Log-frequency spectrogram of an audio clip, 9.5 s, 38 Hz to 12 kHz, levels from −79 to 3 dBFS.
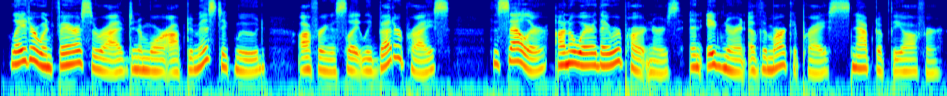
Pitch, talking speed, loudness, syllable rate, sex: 210 Hz, 190 wpm, -18 LUFS, 6.5 syllables/s, female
